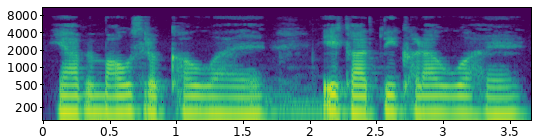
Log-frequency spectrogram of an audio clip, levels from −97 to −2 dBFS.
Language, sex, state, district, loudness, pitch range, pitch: Hindi, female, Uttar Pradesh, Lalitpur, -19 LUFS, 155-165 Hz, 160 Hz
